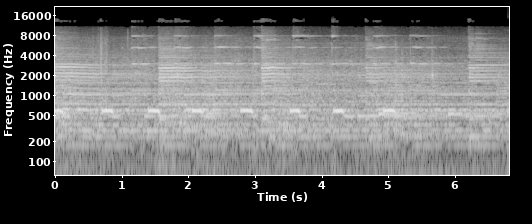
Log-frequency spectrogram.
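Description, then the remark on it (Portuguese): Many clocks, all set 25 minutes slow, going off together for eight o'clock: steady ticking under overlapping bell-like chimes and tones that ring out repeatedly, loud, filling the whole stretch. “Esse barulho são os meus relógios? É! Agora são 8 horas.”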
